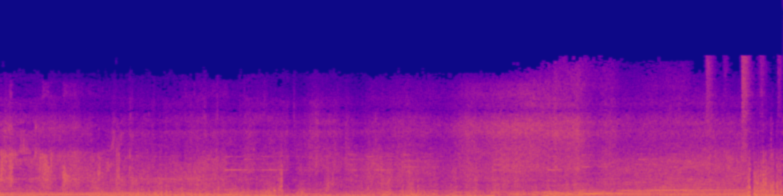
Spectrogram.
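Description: Jet ski engine running at speed over the rush of wind and water. Its note fades about three seconds in, then climbs in pitch about seven seconds in as it accelerates again.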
